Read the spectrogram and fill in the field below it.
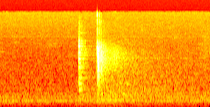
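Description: Snooker balls clack together.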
